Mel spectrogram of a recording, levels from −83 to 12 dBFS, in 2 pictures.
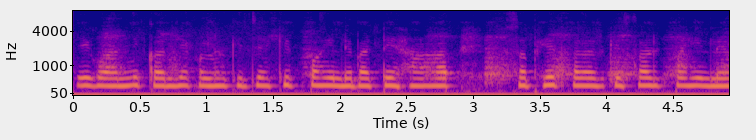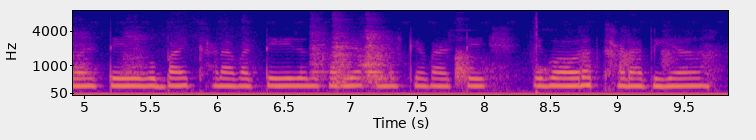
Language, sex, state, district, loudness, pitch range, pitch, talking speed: Bhojpuri, female, Uttar Pradesh, Gorakhpur, -24 LUFS, 230-235 Hz, 230 Hz, 175 wpm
